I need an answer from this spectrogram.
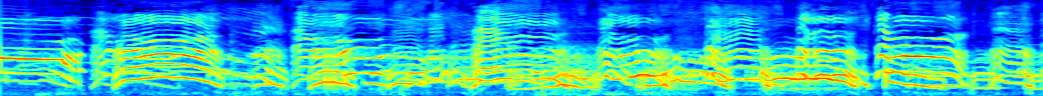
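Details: Several Springador puppies howling together: overlapping high, wavering howls that rise and fall in pitch, merging into a continuous chorus with brief breaks, some voices sliding upward and others dropping, plus occasional whimpering tones.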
